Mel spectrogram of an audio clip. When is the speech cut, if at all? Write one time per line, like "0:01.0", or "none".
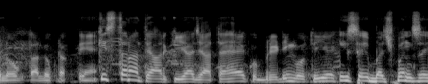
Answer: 0:00.9
0:02.5
0:03.4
